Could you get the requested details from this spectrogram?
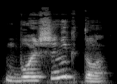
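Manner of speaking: high slow polite answer; politely. A narrator's reading. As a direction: answer sweetly, all innocence. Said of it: "вежливо сказала Улита".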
